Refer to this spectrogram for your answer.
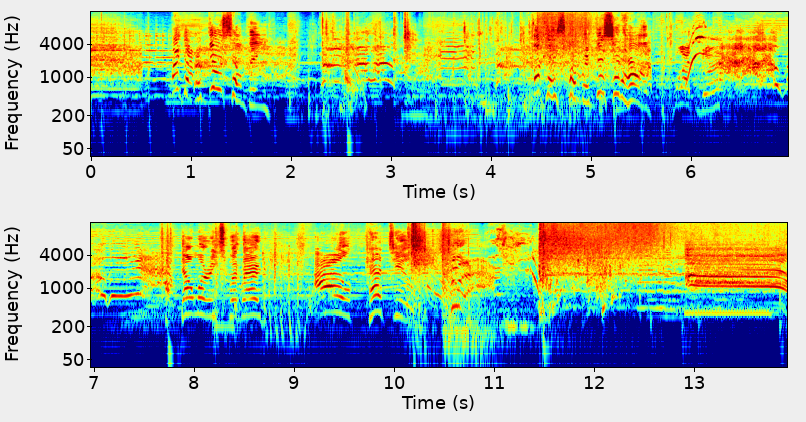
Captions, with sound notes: We gotta do something! Okay, Squidward, this should help. [screaming] Don't worry, Squidward, I'll catch you! [grunting] [screaming]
